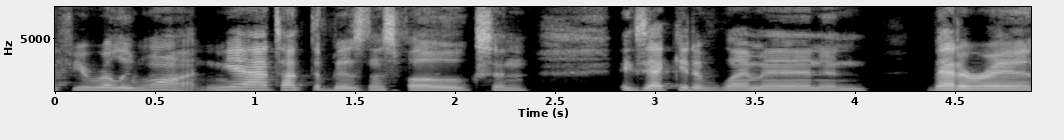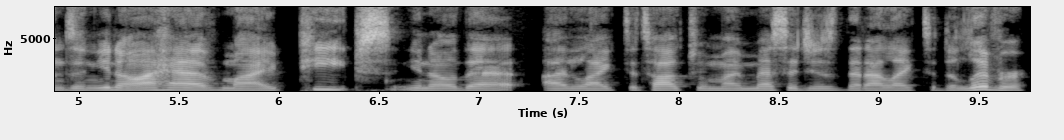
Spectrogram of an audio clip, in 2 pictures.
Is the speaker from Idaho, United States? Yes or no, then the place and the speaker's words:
no; Memphis, Tennessee, United States; moved away as an adult; also born or lived in Chicago, Illinois / California; Moved to Memphis. Graduated high school there.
